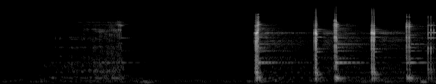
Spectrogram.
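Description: A ringing-rock diabase boulder struck with a steel claw hammer. A faint scrape comes first, then four sharp metallic strikes from about two and a half seconds in, the last three in quick succession. Each strike leaves a sustained, bell-like ringing tone with a discernible pitch.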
